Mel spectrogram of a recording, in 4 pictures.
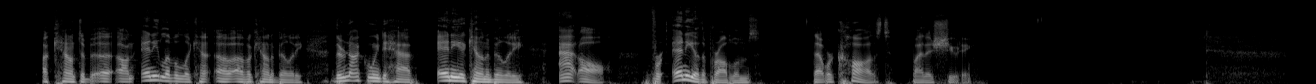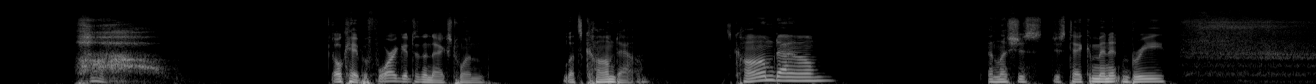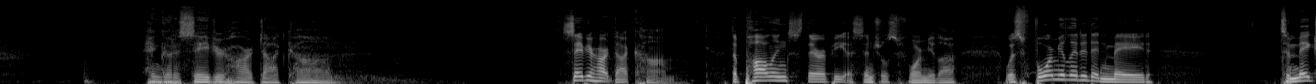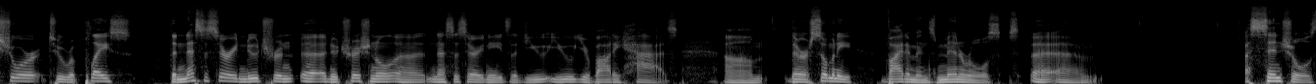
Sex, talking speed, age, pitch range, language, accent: male, 105 wpm, 30-49, 105-135 Hz, English, American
